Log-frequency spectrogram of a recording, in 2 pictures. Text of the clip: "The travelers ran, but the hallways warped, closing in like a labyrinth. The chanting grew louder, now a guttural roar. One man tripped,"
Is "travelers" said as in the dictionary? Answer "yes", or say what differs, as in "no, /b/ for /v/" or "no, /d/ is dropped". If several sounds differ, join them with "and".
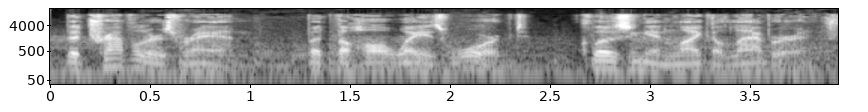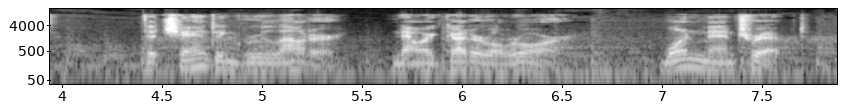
yes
